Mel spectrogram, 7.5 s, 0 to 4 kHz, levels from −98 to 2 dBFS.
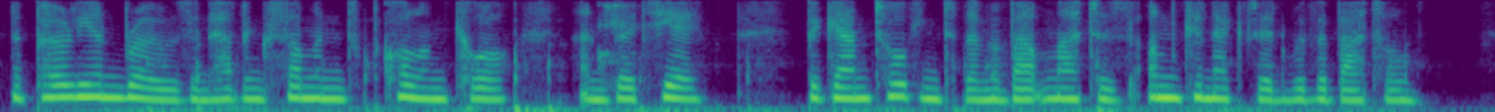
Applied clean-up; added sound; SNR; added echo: neural mask model DeepFilterNet 3.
